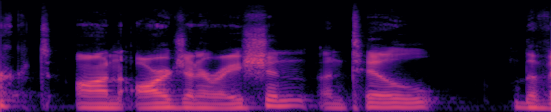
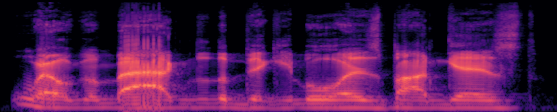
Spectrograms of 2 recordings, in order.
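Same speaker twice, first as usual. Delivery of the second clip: put-on electrolarynx-style voice, louder; 8 dB louder than usual. Welcoming listeners back to the podcast, put-on voice like a throat microphone. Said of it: "You sound like you're holding a microphone to your throat".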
